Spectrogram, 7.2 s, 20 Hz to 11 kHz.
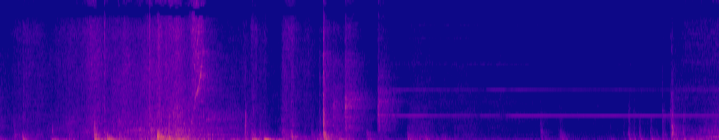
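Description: Knocks and thumps of someone climbing into a Polaris Ranger 1000 XP's cab and pulling the door shut, the loudest about two and a half seconds in. After the key is turned on, a thin steady high electronic tone sounds for about three seconds, and right at the end the engine begins cranking with a rising whine.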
